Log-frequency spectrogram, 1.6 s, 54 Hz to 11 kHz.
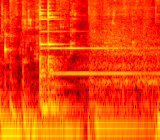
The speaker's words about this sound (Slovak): Ty si mi povedal, že preferenciu biele suché, tak e, asistenti vybrali od vinárstva Domín Kušický Pinot Blanc 2017, vínko. O, to znie fantasticky. Znie to fantasticky, no. veríme, že to tak bude aj chutiť, tak si štrngneme na privítanie.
